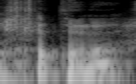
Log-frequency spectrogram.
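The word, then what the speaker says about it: חית: 둘 다 목에서 나는 소리이긴 하지만 이 해트는 해트, 목 깊은 데서 나는 해트고 우리 음가로는 사실 히읗 발음으로 하지만 사실 정확히 표현은 안 됩니다.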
